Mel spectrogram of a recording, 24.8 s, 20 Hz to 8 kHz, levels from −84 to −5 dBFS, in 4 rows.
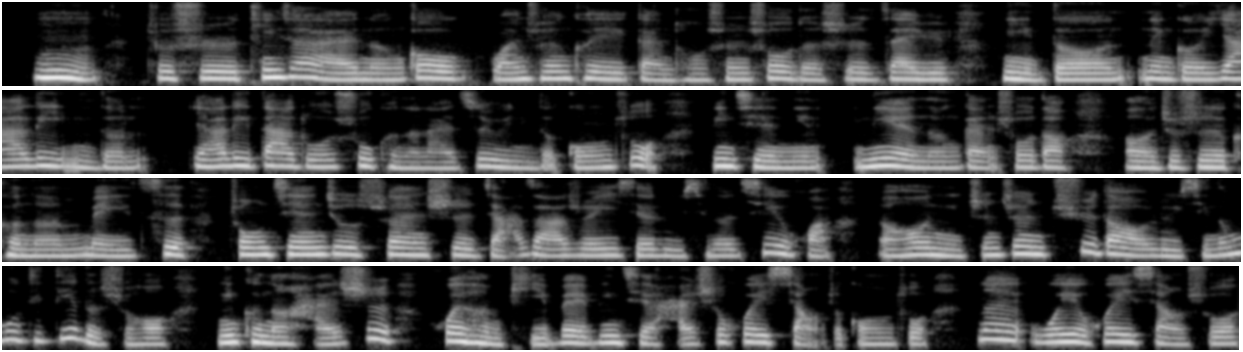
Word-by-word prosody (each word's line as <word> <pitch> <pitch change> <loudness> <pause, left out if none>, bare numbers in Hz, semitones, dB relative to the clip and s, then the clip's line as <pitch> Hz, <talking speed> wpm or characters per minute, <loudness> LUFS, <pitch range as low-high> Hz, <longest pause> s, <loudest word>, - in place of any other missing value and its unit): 嗯， 225 -5 +8 0.2
就 210 - 0
是 205 0 +3
听 235 +4 +6
下 245 0 +4
来 185 -5 +2
能 180 0 -1
够 205 0 +2
完 190 -2 +1
全 205 0 +2
可 210 +1 0
以 190 -2 +1
感 180 -3 -4
同 175 +1 -7
身 180 +2 -4
受 205 +3 0
的 180 -2 -4
是 180 +2 -5
在 190 +1 -1
于 185 0 -1 0.2
你 195 -4 +3
的 180 +2 +1
那 205 -2 +1
个 185 0 0
压 205 +1 +1
力 220 0 +2
你 190 -4 -3
的 180 +3 -5 0.2
压 210 -1 +1
力 225 0 +4
大 220 0 +1
多 200 -1 -2
数 215 +2 -1
可 205 -2 -6
能 170 -1 -5
来 165 0 -6
自 215 +6 -3
于 200 -2 +1
你 175 -2 -6
的 - - -6
工 180 +2 -3
作， 225 +3 -1 0.2
并 220 0 +5
且 200 -3 0
你 175 0 -3
你 205 +3 +4
也 215 -3 +6
能 175 -1 -3
感 180 -2 -2
受 190 0 -3
到， 185 -1 -2 0.2
呃， 180 -1 0
就 185 - -3
是 185 +1 +1
可 190 +1 -1
能 175 +1 -2
每 180 -3 -2
一 - - -4
次 190 +3 0 0.2
中 205 -1 +4
间 210 0 +3
就 215 -1 +1
算 200 -1 +1
是 190 -1 -3
夹 175 +1 -5
杂 190 -4 0
着 185 0 -3
一 185 +1 -1
些 185 0 -3
旅 175 -2 -6
行 180 +2 -8
的 180 - -4
计 245 +7 -3
划， 180 -7 -3 0.2
然 175 - -3
后 195 +2 +2
你 185 -3 +1
真 195 +4 -3
正 225 0 +2
去 265 +5 -3
到 210 -6 +2
旅 175 -2 -3
行 175 +2 -6
的 195 - -1
目 270 +5 +2
的 250 0 -5
地 315 +7 0
的 205 - -1
时 165 - -11
候 170 0 -2 0.2
你 210 - +5
可 215 0 +3
能 185 -2 +2
还 165 0 -4
是 275 - +1 0.2
会 245 -2 +5
很 190 -6 +2
疲 165 +1 -6
惫， 195 0 +2
并 205 +1 +2
且 195 -2 -3
还 165 -1 -5
是 175 +6 -5
会 220 0 +2
想 180 -5 -2
着 155 - -11
工 170 +2 -6
作。 170 0 -6 0.2
那 285 -2 +2
我 220 +1 +2
也 225 -1 +6
会 225 +2 +2
想 190 -6 -3
说， 180 +2 -3
190 Hz, 275 characters per minute, -24 LUFS, 180-210 Hz, 0.2 s, 嗯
